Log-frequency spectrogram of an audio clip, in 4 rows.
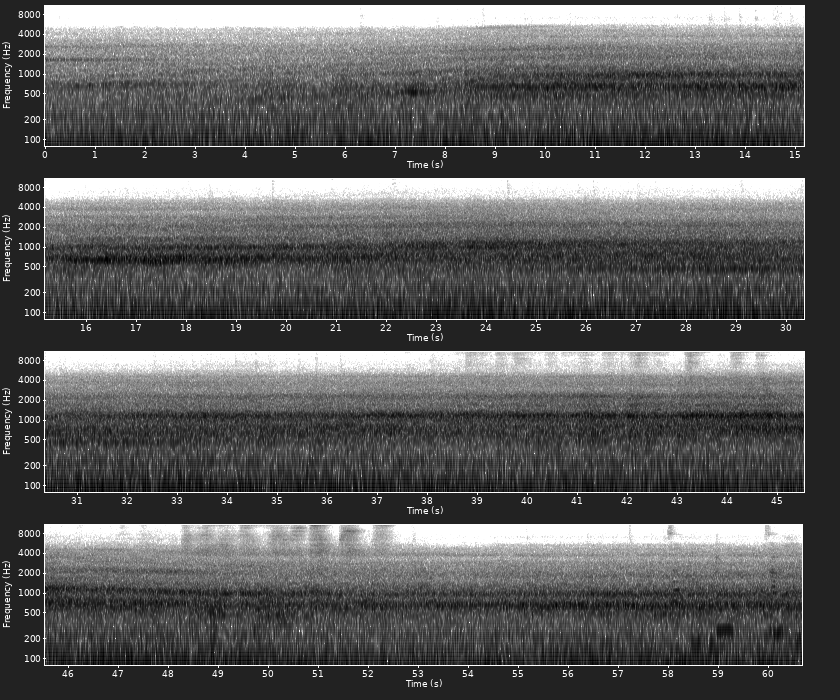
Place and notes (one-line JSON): {"title": "Sanchong District, New Taipei City - Luzhou Line", "date": "2013-12-25 13:21:00", "description": "from Daqiaotou Station to Luzhou Station, Binaural recordings, Zoom H6+ Soundman OKM II", "latitude": "25.08", "longitude": "121.49", "altitude": "12", "timezone": "Asia/Taipei"}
